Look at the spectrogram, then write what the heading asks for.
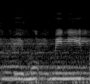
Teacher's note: وَمَا هُمْ بِمُؤْمِنِينَ، اب میم ساکن کے بعد با ہے، یہاں پہ بھی غنہ ہوگا اقفاء شفیع کی صورت میں بِمُؤْمِنِينَ، اور حمزہ ساکنہ پہ جو ہم جھٹکا دے کے پڑھیں گے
